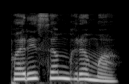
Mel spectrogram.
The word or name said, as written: ಪರಿಸಂಭ್ರಮ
